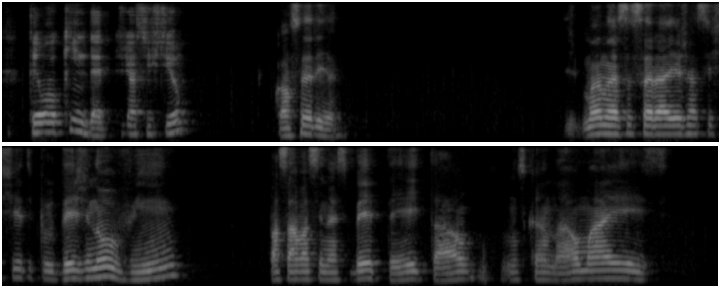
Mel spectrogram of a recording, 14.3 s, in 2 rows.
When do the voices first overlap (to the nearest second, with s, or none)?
none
